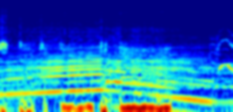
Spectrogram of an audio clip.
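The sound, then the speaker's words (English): A car driving off on the way to a dentist's office, its engine rising steadily in pitch as it accelerates, loud and continuous, with a brief higher squeal near the end. “He drove himself to the dentist's office.”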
